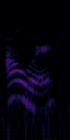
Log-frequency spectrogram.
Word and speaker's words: hour: And in some words that begin with H, the H is not pronounced. Instead, the word begins with a vowel sound and an is used. Example: I need an hour to finish my homework.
